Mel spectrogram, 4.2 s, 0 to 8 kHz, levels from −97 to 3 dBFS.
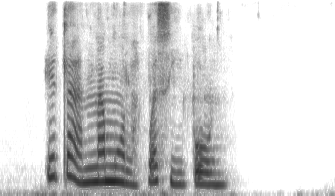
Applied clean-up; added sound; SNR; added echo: neural mask model Resemble Enhance denoiser.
